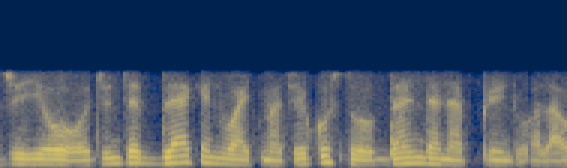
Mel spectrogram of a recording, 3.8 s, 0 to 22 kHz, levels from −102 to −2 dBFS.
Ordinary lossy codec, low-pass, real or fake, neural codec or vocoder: Opus, 16 kbps; 3.6 kHz; real; none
